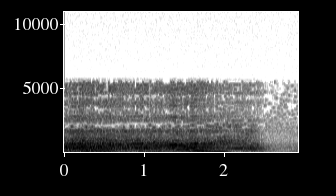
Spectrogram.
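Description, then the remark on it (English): A car engine revs loudly with a deep, rumbling growl, then pulls away and fades quickly as the vehicle drives off from an airport parking lot. “It's still there when he joins me at the airport parking lot and we get in a car to drive to Los Angeles.”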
